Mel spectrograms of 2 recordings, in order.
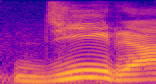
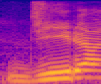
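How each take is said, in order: First: जीरा slowly with a stretched "jee"; long ī. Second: जीरा with a quick short first i. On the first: Teacher correcting it for students, long-ī जीरा. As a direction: draw out the जी in जीरा. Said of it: "जीरा होता है". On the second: Teacher showing students the misspelling, short-i जीरा. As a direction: keep the जी of जीरा brief. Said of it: "जीरा नहीं होता". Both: Shown as a demonstration.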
